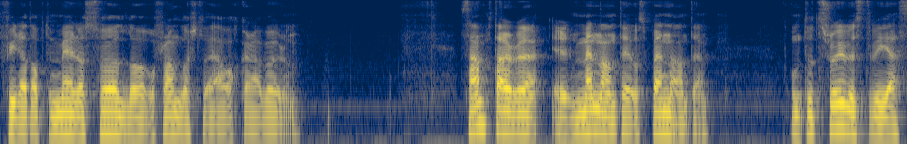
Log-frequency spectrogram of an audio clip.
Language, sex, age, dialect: Faroese, male, 15-35, Norðurstreymoy/Eysturoy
